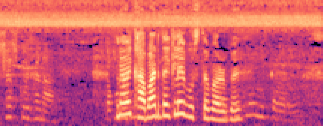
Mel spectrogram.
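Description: Mostly speech: a woman talking, loudest from about one and a half seconds in, over a steady high-pitched hiss.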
